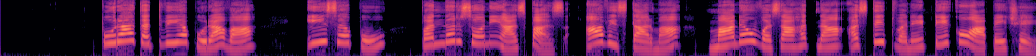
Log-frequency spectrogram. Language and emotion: Gujarati, neutral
